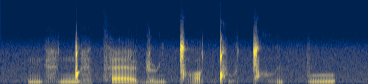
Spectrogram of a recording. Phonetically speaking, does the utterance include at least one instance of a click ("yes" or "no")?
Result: yes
